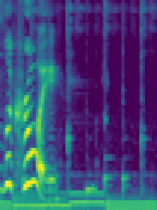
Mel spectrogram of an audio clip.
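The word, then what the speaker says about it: LaCroix: Lacroy. It's Lacroy. But despite the French origin.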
